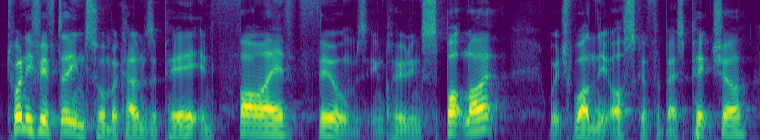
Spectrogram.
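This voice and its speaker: A man's voice: medium pitch, expressive, moderate pace, darkish tone. A man co-hosting a film podcast who chats casually, restarts his sentences and reads out a scripted career rundown. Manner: chatty, stumbling restarts, frequent laughter. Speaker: podcast co-host.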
